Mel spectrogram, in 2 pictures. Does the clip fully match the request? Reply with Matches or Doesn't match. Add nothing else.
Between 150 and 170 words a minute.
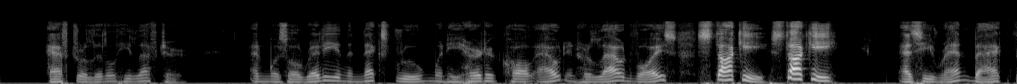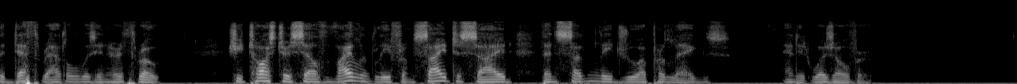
Matches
